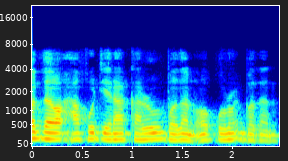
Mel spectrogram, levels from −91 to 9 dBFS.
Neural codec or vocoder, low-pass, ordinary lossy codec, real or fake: codec, 16 kHz, 1 kbps, FunCodec, trained on LibriTTS, 50 frames a second; none; none; fake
